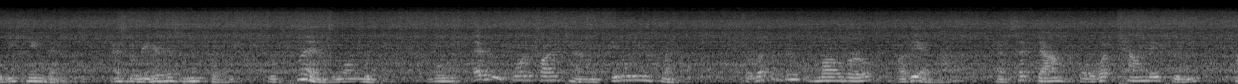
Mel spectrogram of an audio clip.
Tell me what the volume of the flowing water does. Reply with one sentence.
The volume of the flowing water stays about the same.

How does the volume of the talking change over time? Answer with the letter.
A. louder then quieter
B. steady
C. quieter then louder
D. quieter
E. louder
B.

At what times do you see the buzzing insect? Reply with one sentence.
The buzzing insect can't be heard in this clip.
